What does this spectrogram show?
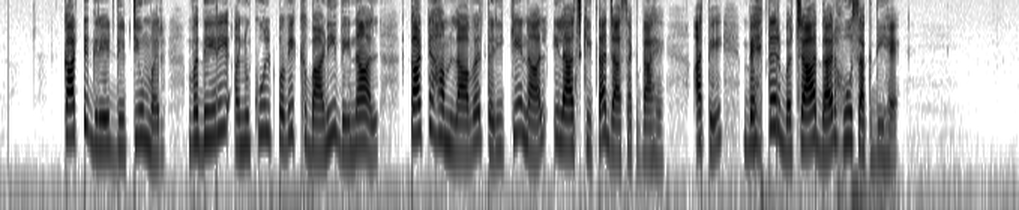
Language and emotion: Punjabi, neutral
